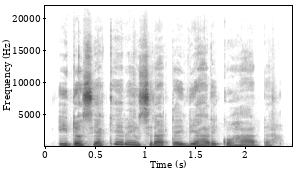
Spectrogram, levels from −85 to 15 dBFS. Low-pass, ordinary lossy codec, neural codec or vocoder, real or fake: none; none; none; real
